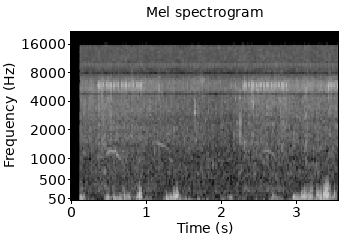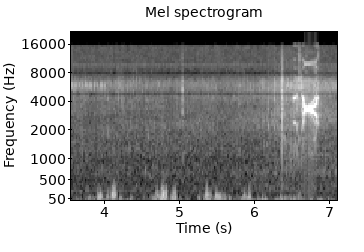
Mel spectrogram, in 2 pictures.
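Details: A Eurasian Oystercatcher near Glenuig, recorded at close range, gives one loud, piercing high 'kleep' near the end, over soft knocking and thumping sounds, with a faint steady high hiss throughout.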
